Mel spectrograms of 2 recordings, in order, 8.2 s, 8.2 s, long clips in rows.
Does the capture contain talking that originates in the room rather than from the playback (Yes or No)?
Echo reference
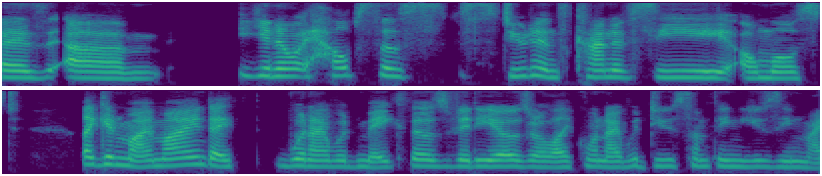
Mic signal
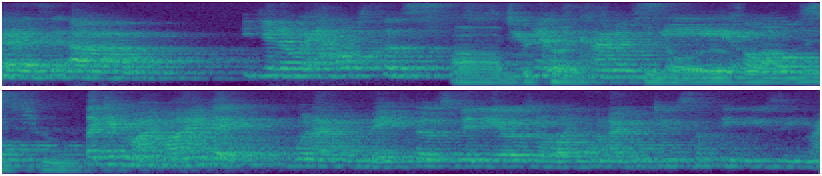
Yes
